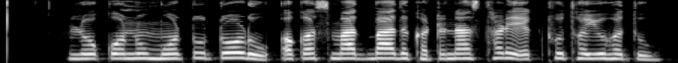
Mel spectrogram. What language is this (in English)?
Gujarati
